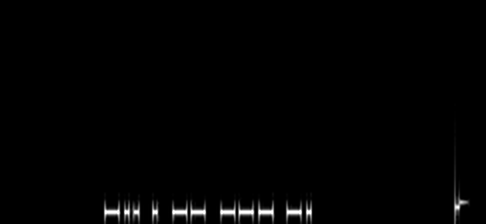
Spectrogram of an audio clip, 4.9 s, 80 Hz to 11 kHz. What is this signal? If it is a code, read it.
Morse code, heard as a keyed tone, about 25 wpm, 700 Hz. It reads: DEMON
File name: 5 Letter Words - First 3 Letters Given - 25wpm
